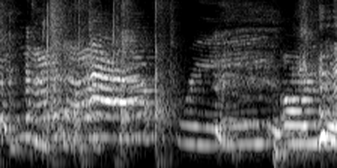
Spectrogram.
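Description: Children's excited voices, high and unworded, with a few hand claps in the first half second.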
